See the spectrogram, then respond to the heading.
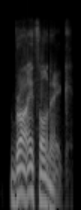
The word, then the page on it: Brythonic: British English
